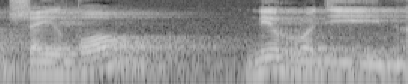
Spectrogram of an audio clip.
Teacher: Apabila tuan-tuan masuk ra, tuan-tuan kena ada getaran sikit pada huruf ra tu. Takrir orang panggil.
